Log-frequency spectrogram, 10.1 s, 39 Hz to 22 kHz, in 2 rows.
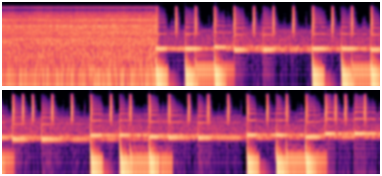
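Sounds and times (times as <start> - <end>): truck engine: 0.0 - 2.1
electronic music with kick drum: 2.0 - 10.0.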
